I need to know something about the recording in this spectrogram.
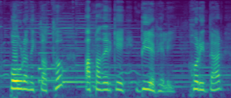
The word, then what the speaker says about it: হরিদ্বার: দৃশ্য পরিদর্শনের পাশাপাশি চলুন হরিদ্বার ও হারকি পৌরী সম্পর্কে কিছু ভৌগোলিক ও কিছু পৌরাণিক তথ্য আপনাদেরকে দিয়ে ফেলি। হরিদ্বার স্থানীয় উচ্চারণ যাকে হরদ্বারও বলা হয়।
